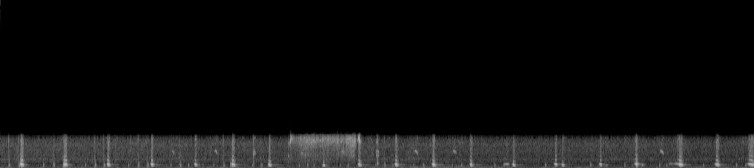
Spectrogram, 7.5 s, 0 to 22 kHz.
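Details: Newly hatched barred owlet in Florida, 19 February 2015, hatched about 6am and eating its second meal at 10am; soft short chirps repeated about twice a second in a steady series over a low hum, with a brief noisy burst midway.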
